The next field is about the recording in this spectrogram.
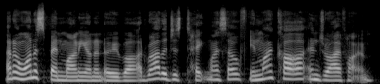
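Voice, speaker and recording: A woman's voice: mid-range voice, fast talker. A young woman born in the United States, chatting as a guest on a podcast in an upbeat, easygoing way and laughing often. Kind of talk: casual interview chat. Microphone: studio podcast mic.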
